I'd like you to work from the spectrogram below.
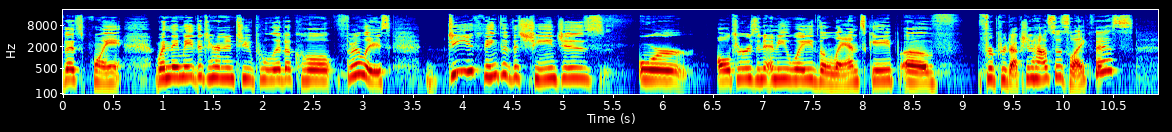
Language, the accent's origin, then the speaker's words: English; Chicago, Illinois, United States; I'm from Chicago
